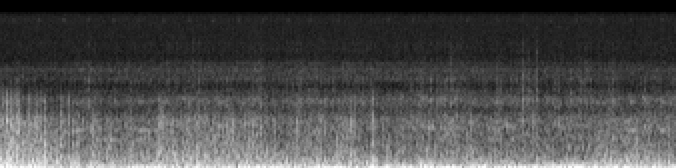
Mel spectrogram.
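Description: Wind rushing over the microphone of a moving camera, over a steady low vehicle rumble.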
